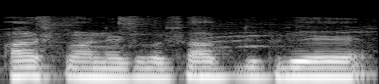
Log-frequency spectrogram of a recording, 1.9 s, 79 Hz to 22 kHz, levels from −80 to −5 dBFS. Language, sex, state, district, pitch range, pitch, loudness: Rajasthani, male, Rajasthan, Churu, 115-120 Hz, 120 Hz, -15 LUFS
